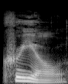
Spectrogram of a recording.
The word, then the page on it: creole: American English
